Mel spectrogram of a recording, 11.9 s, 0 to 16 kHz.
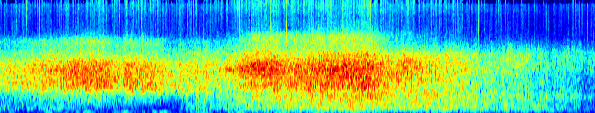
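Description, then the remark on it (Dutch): Engines of hundreds of heavy bombers drone steadily overhead above the Netherlands, a loud, sustained low rumble with a broad roar that swells slightly midway and holds without a break. No voices are heard. “350 vliegtuigen 500 ton motoren der zware bommenwerpers bleven daveren boven een juichend Nederland.”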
